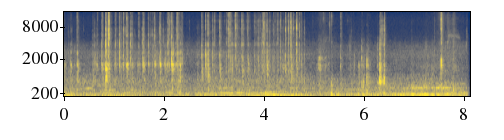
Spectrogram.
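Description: Scattered faint clicks and ticks of a small JIS screwdriver turning out the screws of a Suzuki DR650's plastic airbox side cover, with the cover being handled, over a faint steady low hum.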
